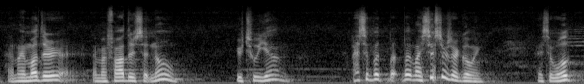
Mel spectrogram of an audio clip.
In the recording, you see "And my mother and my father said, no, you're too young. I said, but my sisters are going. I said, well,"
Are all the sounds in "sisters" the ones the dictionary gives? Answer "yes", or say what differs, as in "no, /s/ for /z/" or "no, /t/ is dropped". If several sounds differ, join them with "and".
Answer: yes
